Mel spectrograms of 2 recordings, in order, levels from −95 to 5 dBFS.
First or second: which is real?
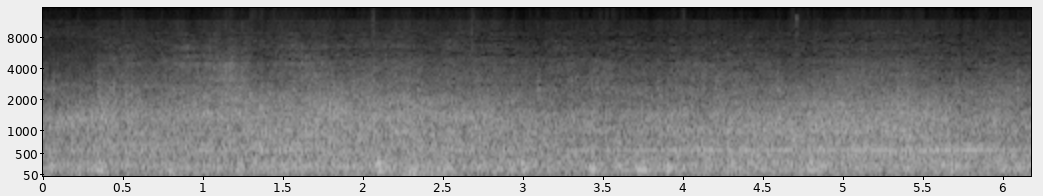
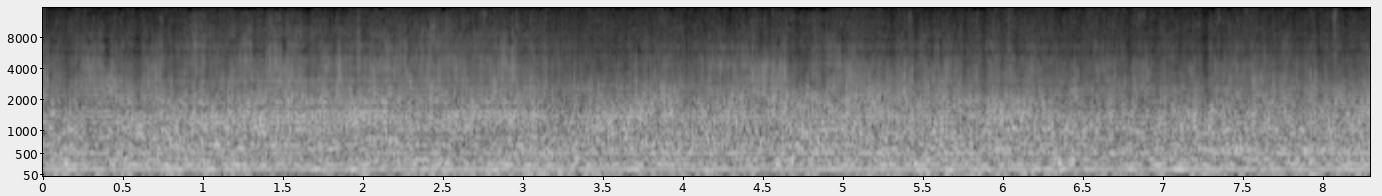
first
